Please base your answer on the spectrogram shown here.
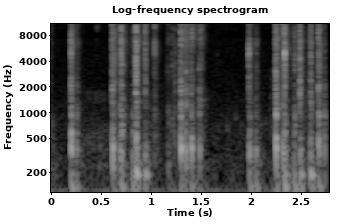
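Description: Keyboard typing while a note is written down, heard as several bursts of quick, close clattering keystrokes separated by brief pauses, with no voices.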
